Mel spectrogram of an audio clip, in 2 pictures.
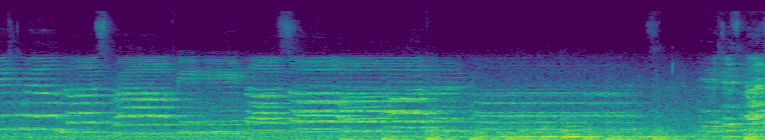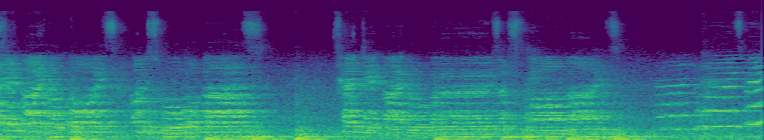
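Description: A girls' high school choir singing a piece in harmony, in sustained phrases with a brief break about ten seconds in. A low accompaniment from piano and a hand drum sounds beneath the voices.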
